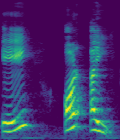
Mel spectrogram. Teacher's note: ए और ऐ, इन दोनों का उच्चारण स्थान कंठ तालु है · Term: कंठ तालव्य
